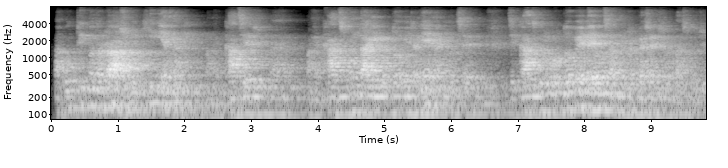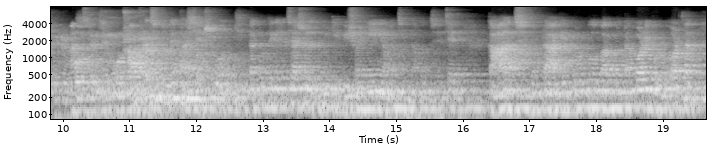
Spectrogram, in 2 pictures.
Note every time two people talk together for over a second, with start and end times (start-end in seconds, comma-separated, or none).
11.0-12.2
